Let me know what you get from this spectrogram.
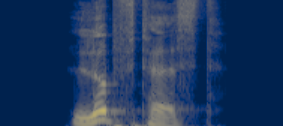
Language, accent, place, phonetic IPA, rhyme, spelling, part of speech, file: German, Germany, Berlin, [ˈlʊp͡ftəst], -ʊp͡ftəst, lupftest, verb, De-lupftest.ogg
- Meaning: inflection of lupfen: 1. second-person singular preterite 2. second-person singular subjunctive II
